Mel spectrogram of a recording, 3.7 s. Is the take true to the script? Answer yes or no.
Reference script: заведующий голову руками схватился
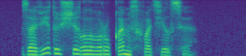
yes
